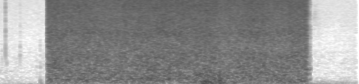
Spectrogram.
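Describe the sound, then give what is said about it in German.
A loud, steady roar of the rushing floodwater of the Jordan River fills about two and a half seconds, cutting in and out abruptly, with near silence on either side and no voices. “Genau, also etwa so sieht der Jordan aus, wenn er viel Wasser hat.”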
